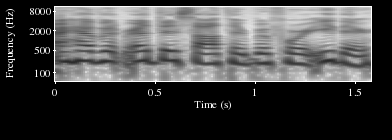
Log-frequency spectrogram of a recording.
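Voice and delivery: speaking through a yawn. Talking about starting a new thriller by an unread author, yawning while speaking. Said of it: "pardon my yawn".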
